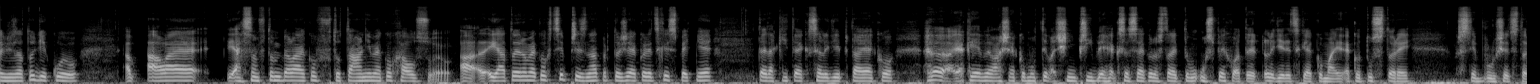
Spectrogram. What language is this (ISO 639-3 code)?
ces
